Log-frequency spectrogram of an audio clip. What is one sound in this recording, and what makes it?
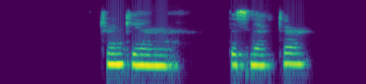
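A woman speaks slowly and calmly close to a microphone, in a soft, sustained voice.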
